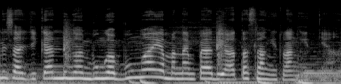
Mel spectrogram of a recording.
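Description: Clear music plays in the background behind a woman. She speaks at a high pitch with ordinary pitch variation. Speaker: travel vlogger narrating. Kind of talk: travel vlog narration.

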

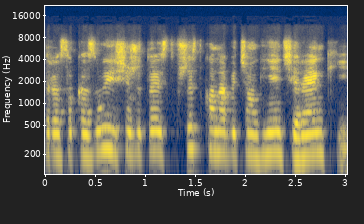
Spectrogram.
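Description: A woman's voice against a quiet background. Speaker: seminar panelist from business; panelist. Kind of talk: panel discussion. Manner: hesitant, many fillers. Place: home room. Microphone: video call.

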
